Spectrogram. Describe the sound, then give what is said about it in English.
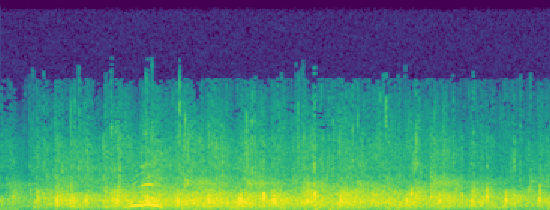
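A sustained burst of audience applause as the audience gives themselves a hand for being there, dense and steady, with many hands clapping at once and a few brief cheers or whoops rising above the noise. “For a second, give yourselves a big hand clap for being here.”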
